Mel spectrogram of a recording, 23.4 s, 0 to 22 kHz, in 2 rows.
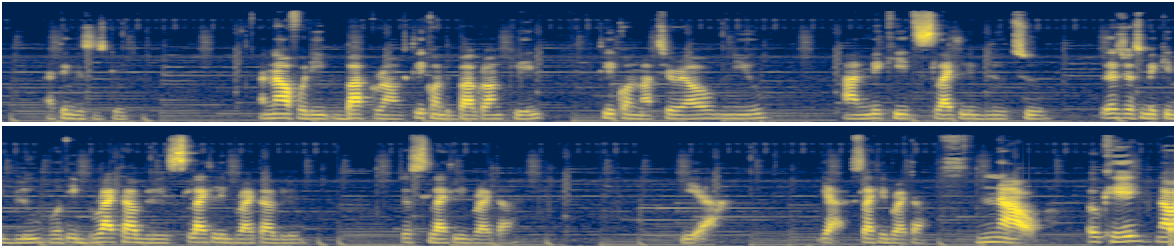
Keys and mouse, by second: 0.6 click, 3.5 click, 7.3-7.6 drag, 9.3 click, 11.4 click.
